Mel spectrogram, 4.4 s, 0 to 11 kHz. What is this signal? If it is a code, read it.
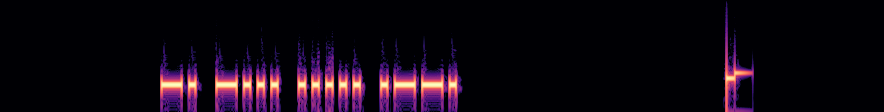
Morse code, heard as a keyed tone, about 34 wpm, 700 Hz. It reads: NB5P
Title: USA Call Signs - 3x Character Spacing - 35wpm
